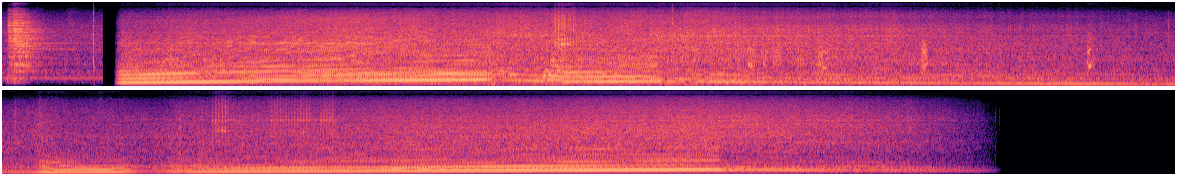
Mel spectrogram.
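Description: K-swapped Honda Civic's inline four-cylinder engine heard from inside the cabin while driving: the revs climb for about four seconds, drop sharply at a gear change, fall away slowly, then climb again in a long pull before the sound cuts off near the end.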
